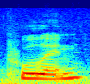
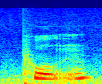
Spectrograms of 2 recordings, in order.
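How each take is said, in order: First: A clear vowel is said before the final n. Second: The final n follows directly with no vowel. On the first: The speaker calls it wrong. "You wouldn't say Poolin" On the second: The speaker calls it right. "you'd say Pooln"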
